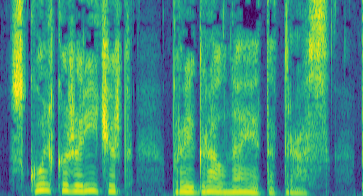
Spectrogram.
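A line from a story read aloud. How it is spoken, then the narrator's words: Whisper. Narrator (Russian): прошептала Джейн, оглядываясь на дверь, как будто брат мог ее услышать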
